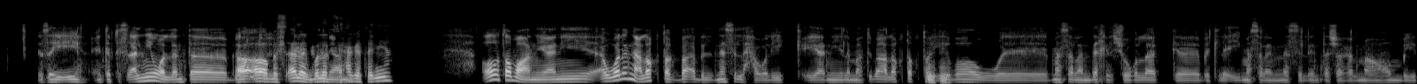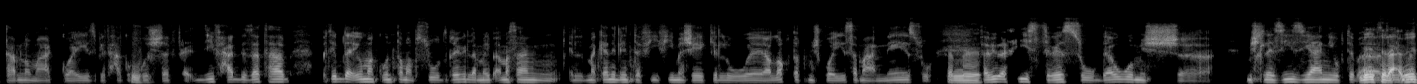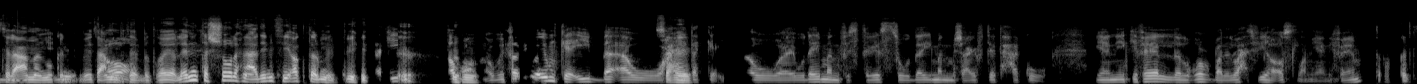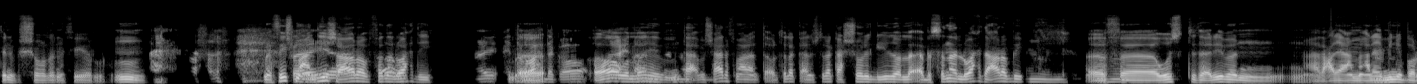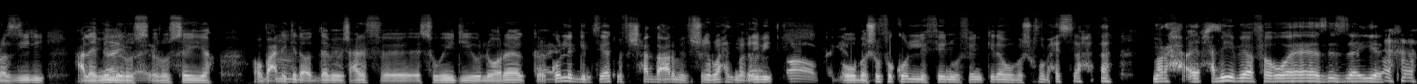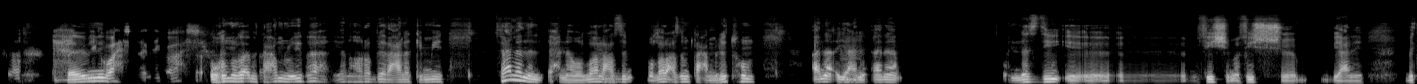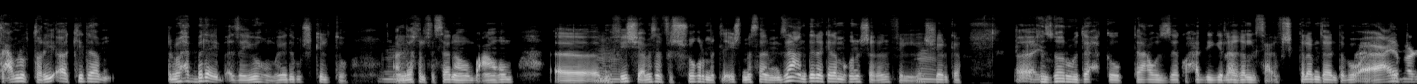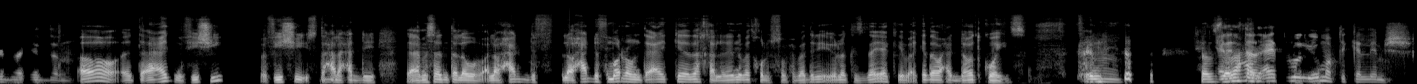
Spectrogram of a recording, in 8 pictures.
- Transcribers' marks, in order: in English: "stress"; laughing while speaking: "أكتر من البيت"; distorted speech; other background noise; in English: "stress"; tapping; chuckle; in English: "oops"; laughing while speaking: "فوّاز"; laugh; laugh; laughing while speaking: "فاهمني؟"; laugh
- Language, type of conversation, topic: Arabic, unstructured, إيه الحاجات البسيطة اللي بتفرّح قلبك كل يوم؟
